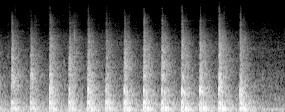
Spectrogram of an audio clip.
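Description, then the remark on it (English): A steady series of about ten firm knocks on the front door of a Milwaukee property during a prosecutor's knock-and-talk visit investigating neighborhood complaints, evenly spaced, with no voices. “Lopez calls this type of visit a knock and talk”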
